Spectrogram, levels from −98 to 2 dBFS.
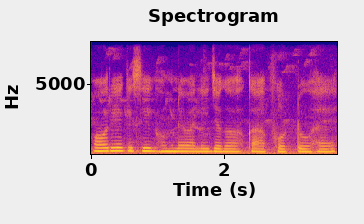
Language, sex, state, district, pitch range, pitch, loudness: Hindi, female, Bihar, West Champaran, 200-230 Hz, 210 Hz, -14 LUFS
